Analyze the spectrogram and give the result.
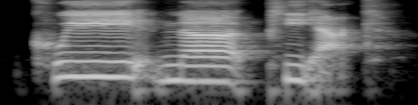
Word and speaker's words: Quinnipiac: He put the pronunciation is Quinnipiac.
